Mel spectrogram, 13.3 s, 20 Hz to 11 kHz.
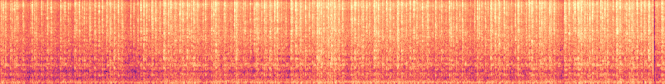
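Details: First fire-up of a freshly built 409ci small-block Chevy race engine, turbo not yet fitted, warming up: deep, even V8 burble at steady idle with clean throttle blips, no knocks or ticks. Good oil pressure (oil pressure spring shimmed). Normal idle.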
